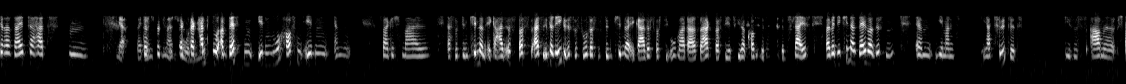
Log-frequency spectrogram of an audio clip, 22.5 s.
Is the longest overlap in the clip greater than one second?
Yes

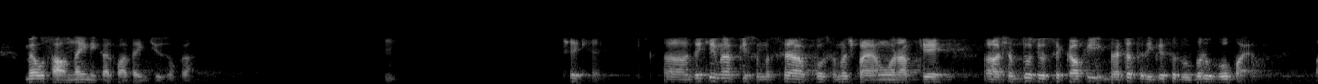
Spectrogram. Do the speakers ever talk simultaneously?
No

